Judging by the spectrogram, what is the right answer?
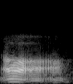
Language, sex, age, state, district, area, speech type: Assamese, male, 18-30, Assam, Kamrup Metropolitan, urban, conversation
